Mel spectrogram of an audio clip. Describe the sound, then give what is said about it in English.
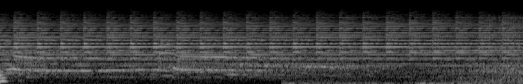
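A loud bell rings out with dense, shimmering metallic overtones that sustain steadily for about five seconds, with no voices; a low rumble joins underneath partway through. “Hit the bell.”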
